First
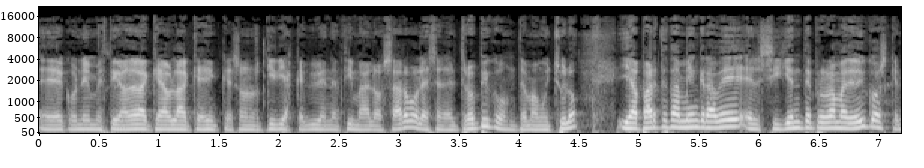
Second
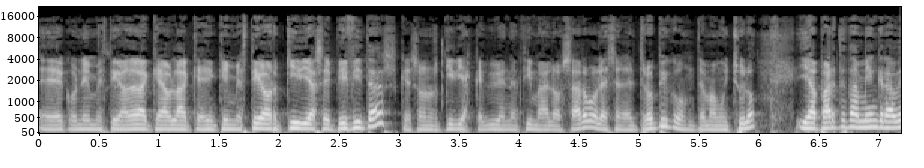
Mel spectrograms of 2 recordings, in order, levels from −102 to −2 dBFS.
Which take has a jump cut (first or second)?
first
